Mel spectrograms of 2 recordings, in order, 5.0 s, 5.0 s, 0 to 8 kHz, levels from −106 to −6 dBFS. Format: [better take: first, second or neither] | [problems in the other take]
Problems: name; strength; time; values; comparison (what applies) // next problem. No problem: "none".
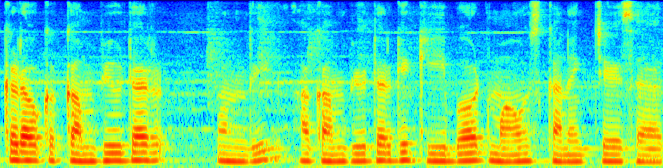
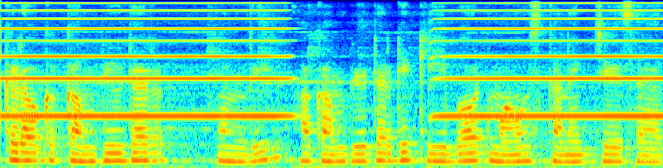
first | background sound (Bowed string instrument); 4 dB above the speech // room echo; dies away in 1.3 s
